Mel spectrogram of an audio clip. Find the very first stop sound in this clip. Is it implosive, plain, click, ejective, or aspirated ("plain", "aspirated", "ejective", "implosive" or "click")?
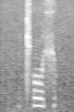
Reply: aspirated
